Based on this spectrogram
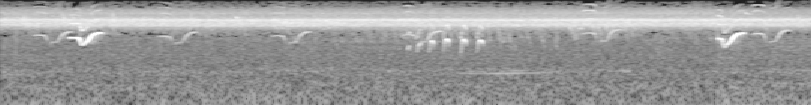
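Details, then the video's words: Green-backed becard (Pachyramphus viridis), free in the wild, giving short, sweet down-slurred whistles and a quick rising trill over a steady high insect drone. "CANELEIRO-VERDE (PACHYRAMPHUS VIRIDIS), GREEN-BACKED BECARD"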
